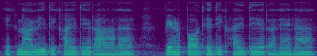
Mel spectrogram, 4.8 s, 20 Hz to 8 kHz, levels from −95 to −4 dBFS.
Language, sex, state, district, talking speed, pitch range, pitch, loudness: Hindi, male, Goa, North and South Goa, 150 wpm, 120-125 Hz, 120 Hz, -42 LUFS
